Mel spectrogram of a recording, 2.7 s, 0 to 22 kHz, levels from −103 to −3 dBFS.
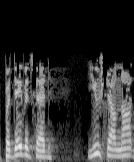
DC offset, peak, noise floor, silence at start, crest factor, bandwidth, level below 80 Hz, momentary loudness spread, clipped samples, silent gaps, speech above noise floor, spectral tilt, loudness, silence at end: under 0.1%; -6 dBFS; -69 dBFS; 0.1 s; 16 dB; 5.8 kHz; -50 dBFS; 7 LU; under 0.1%; none; 47 dB; -4 dB/octave; -22 LUFS; 0 s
